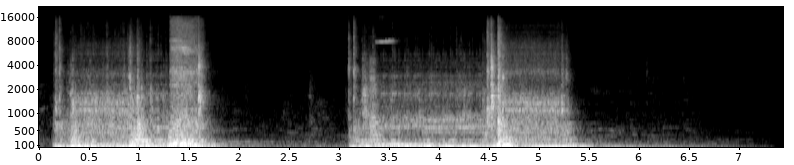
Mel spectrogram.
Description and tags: Paper Cutter 1
Recording of a "guillotine" style paper cutter.
paper-cutter, machine, industrial, field-recording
